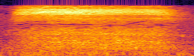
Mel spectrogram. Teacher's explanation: Put your fingers on your vocal cords again, and let's say S. Do you feel a vibration this time? No. Therefore, S is a voiceless consonant.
